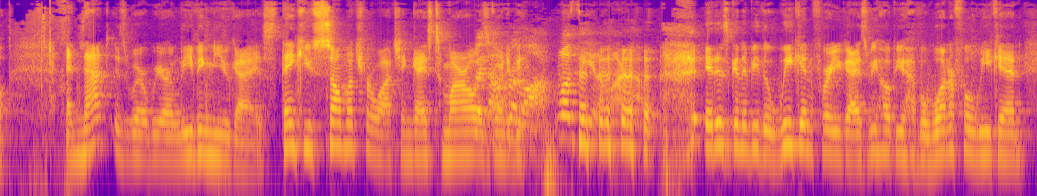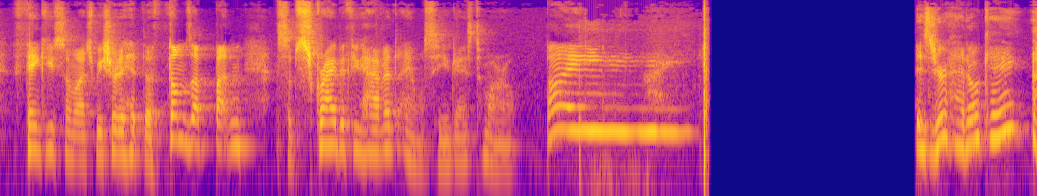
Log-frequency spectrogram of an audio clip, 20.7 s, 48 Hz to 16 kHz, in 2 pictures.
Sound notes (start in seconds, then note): 6.4 laughing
